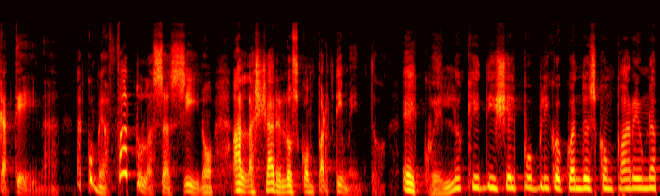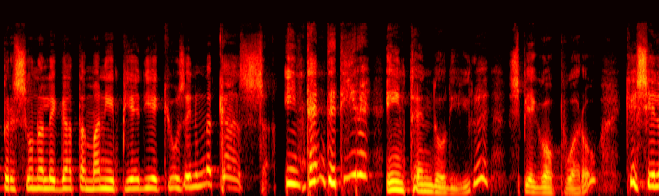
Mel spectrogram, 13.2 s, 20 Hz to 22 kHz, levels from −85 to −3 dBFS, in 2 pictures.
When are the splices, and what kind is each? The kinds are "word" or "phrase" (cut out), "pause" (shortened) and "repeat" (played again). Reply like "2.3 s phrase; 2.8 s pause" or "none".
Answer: 4.0 s pause; 9.4 s pause; 10.4 s pause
